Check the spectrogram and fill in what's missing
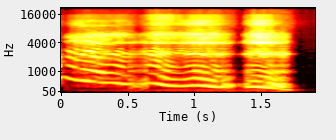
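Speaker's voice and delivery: high muffled mm sounds through a gag; muffled terrified whimpers; gagged whimpers. Acted. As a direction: whimper with mouth shut.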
